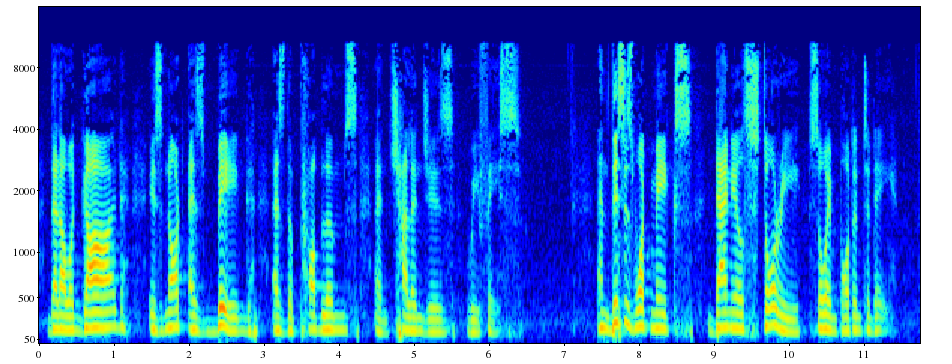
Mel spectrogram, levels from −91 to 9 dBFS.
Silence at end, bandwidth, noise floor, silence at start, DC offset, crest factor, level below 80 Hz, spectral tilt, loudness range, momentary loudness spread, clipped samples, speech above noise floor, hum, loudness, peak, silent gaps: 0.45 s; 11 kHz; -66 dBFS; 0.1 s; under 0.1%; 22 dB; -60 dBFS; -5 dB/octave; 8 LU; 15 LU; under 0.1%; 39 dB; none; -27 LUFS; -6 dBFS; none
